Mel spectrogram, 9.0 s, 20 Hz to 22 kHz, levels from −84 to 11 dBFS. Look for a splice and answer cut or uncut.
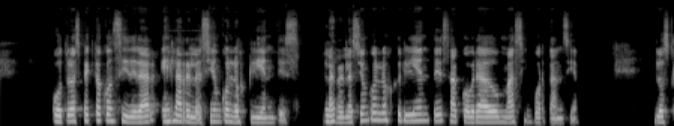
cut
